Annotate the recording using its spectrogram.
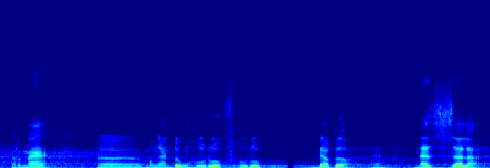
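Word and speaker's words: نَزَّلَ: Nazzala ya, dari nazala nazzala ya, itu beda ya.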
